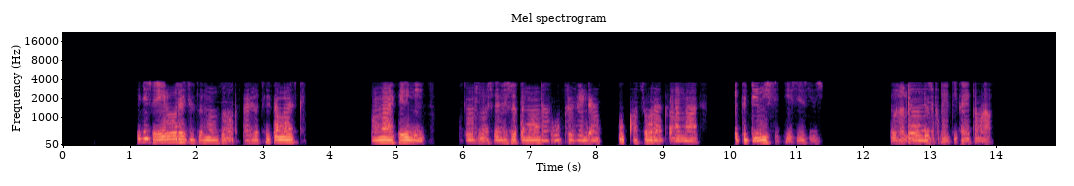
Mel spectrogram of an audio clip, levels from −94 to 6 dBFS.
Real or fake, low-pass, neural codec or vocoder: fake; 3.6 kHz; codec, 44.1 kHz, 1.7 kbps, Pupu-Codec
